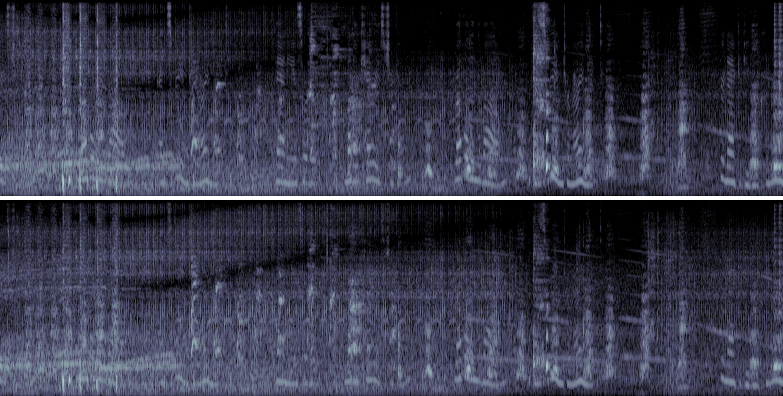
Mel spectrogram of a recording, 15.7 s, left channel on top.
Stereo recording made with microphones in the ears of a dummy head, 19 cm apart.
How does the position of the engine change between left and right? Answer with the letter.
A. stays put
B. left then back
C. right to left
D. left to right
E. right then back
D.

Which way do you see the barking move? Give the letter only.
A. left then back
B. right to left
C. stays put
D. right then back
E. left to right
D.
